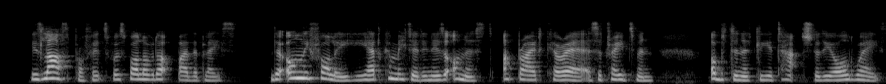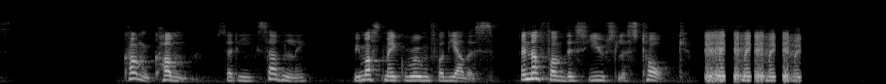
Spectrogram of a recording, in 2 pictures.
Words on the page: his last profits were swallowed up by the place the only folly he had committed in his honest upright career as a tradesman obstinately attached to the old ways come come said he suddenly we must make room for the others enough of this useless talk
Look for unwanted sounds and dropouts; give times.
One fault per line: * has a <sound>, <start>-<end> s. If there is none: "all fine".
* has a laugh, 15.9-16.9 s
